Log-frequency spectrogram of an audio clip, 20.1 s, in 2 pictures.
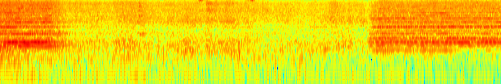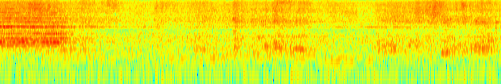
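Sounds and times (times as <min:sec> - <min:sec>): locomotive air horn blast: 0:00.0 - 0:01.6, 0:07.4 - 0:12.0
freight train wheels rumbling on rail: 0:00.0 - 0:20.0.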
